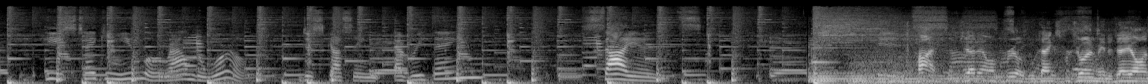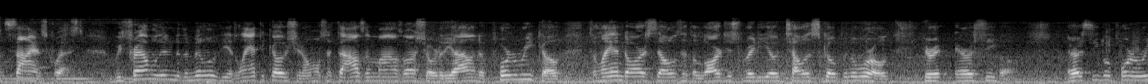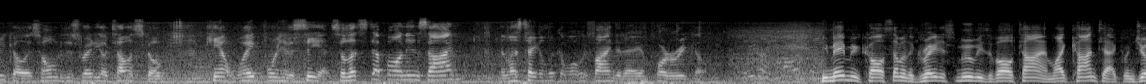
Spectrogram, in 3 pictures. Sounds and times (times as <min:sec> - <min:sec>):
Speech: 0:00.5 - 0:04.8, 0:05.8 - 0:07.0, 0:08.8 - 0:21.6, 0:22.2 - 0:30.0, 0:31.2 - 0:34.4.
